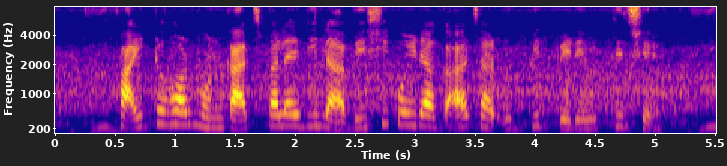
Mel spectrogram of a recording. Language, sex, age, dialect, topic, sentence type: Bengali, female, 18-24, Western, agriculture, statement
